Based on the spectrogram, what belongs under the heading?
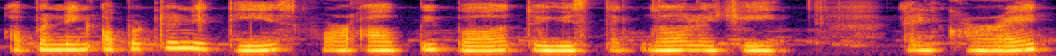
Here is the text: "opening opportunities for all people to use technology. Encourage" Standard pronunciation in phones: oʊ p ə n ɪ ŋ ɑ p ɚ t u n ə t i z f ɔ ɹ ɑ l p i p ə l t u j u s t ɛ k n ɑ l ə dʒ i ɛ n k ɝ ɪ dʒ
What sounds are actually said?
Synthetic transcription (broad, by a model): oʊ p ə n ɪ ŋ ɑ p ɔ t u n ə t i s f ɔ ɹ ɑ w p i p ə l t u j u s t ɛ k n ɑ l ə dʒ i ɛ n k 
